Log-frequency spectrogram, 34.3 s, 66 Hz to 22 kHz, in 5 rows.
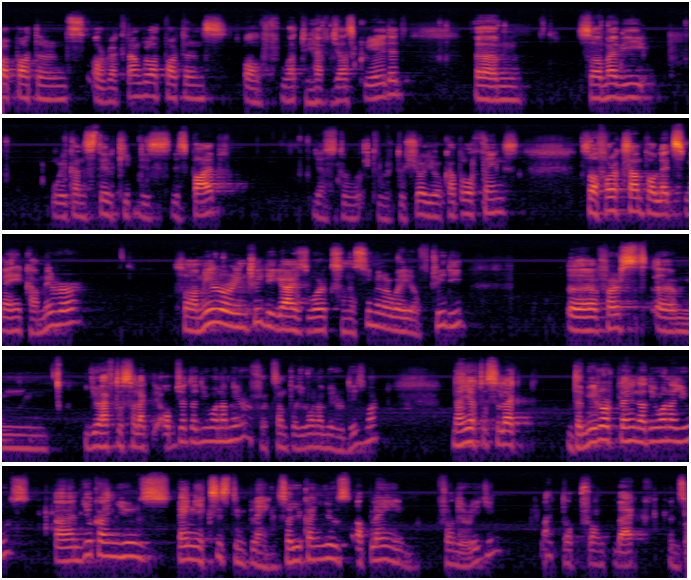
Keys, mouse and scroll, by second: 2.9 click, 4.1 click, 9.5 click, 12.3 click, 15.5 click, 16.9 click, 23.3 click, 26.3 click, 28.6 shift+middle click.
